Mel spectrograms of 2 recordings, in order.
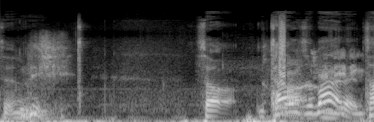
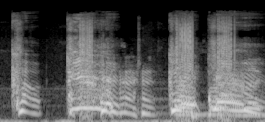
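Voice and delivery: mock crying frustration; 8 semitones higher, slower than usual. Friend imitating Michael punching a pillow, mock tearful rage. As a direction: play crying into a pillow, hammed up. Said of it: "You just hear Michael hitting a pillow".

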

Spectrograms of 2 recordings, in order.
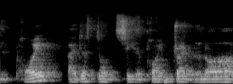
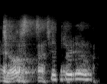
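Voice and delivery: higher, questioning echo of the order; incredulous waitress; 8 semitones higher than usual. Retold or imitated. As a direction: imitate a waitress querying the order in disbelief. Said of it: "And that's what she said".

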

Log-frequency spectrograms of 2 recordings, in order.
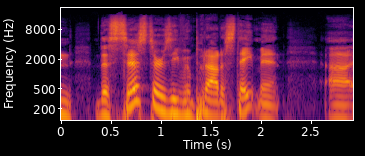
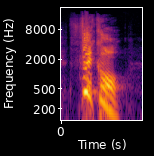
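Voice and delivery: building comic repeat; 11 semitones higher, 7 dB louder, slower than usual. Real, not acted. Repeating word, rising louder.

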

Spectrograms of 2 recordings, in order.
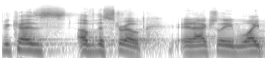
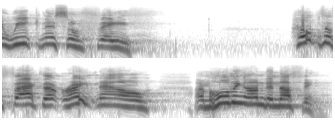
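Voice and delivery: father's exclamation; 8 semitones higher, 10 dB louder than usual. Acted. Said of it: "the boy's father exclaimed".

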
